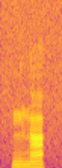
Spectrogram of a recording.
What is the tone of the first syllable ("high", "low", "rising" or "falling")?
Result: low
